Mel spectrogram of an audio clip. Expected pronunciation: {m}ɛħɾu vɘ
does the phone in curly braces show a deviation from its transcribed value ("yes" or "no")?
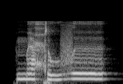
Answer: no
